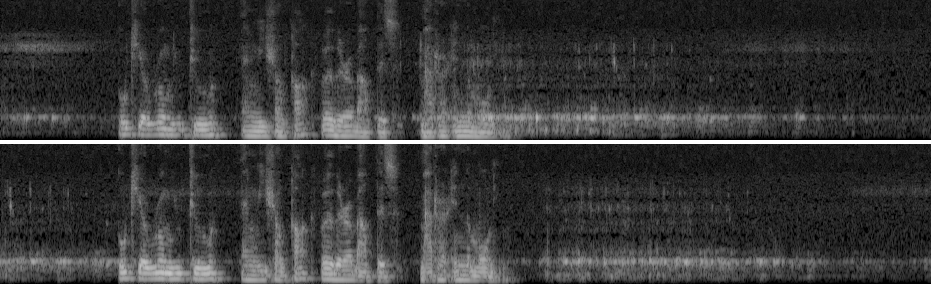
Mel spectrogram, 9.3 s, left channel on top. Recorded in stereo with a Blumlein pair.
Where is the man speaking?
20° right, 0.9 m.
